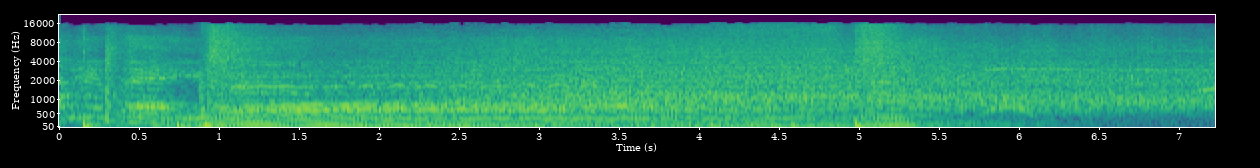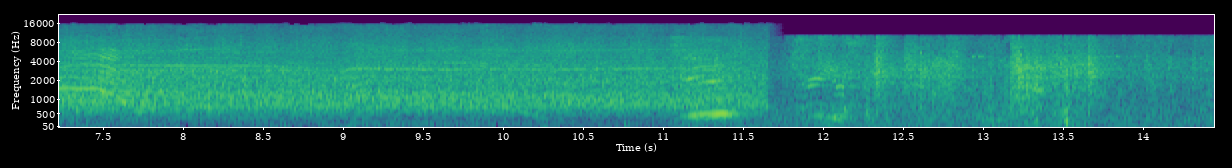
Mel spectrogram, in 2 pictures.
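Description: Gospel song with a singer holding long notes with vibrato over the band, the accompaniment thinning and fading after about five seconds. Near the end the music stops and a short stretch of a quieter, different recording with a brief voice takes over.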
